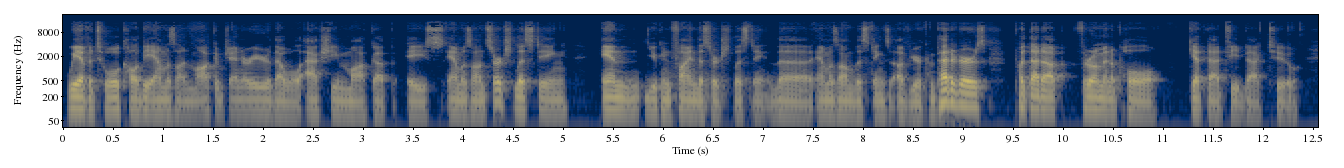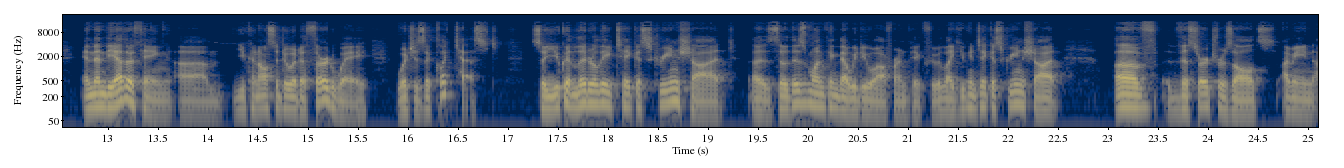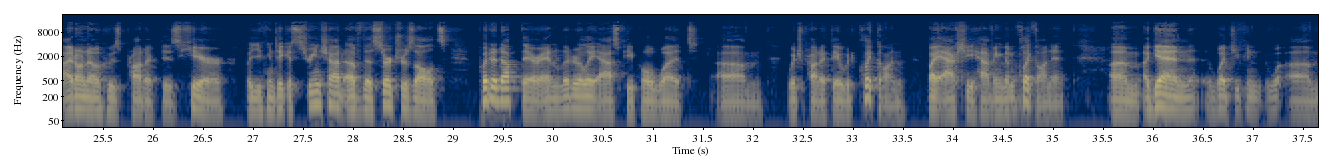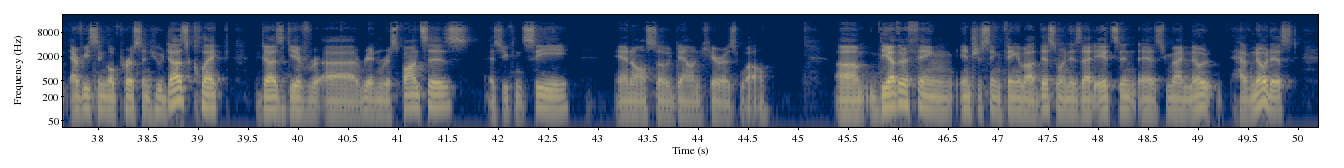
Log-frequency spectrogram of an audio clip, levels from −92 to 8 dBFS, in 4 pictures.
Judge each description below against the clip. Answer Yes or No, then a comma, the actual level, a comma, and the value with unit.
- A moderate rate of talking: No, fast, 215 wpm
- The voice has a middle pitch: No, very low, 95 Hz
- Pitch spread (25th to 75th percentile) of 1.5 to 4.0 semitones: No, average, 4.5 semitones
